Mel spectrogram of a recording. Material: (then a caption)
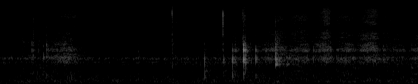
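Chocolate. A solid, flat dark chocolate bar is held in the palm with its smooth back side up while long, pointed acrylic nails scratch and tap across it. Soft, bright scratching runs throughout, punctuated by a quick series of sharp, clicky taps that die away almost instantly. The overall sound is quiet and thin, with almost no low end.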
